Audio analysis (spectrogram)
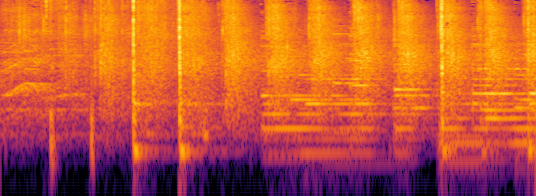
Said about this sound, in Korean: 손바닥에 피가 날정도 쳐봐.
